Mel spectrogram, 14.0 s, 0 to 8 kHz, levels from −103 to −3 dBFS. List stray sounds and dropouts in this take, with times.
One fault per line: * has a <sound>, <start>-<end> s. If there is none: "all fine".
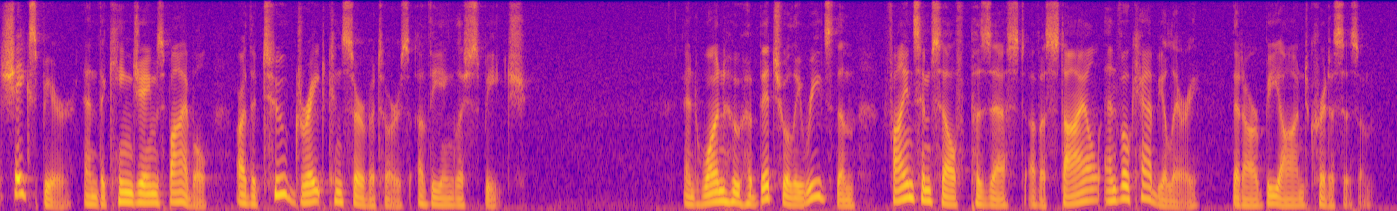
all fine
